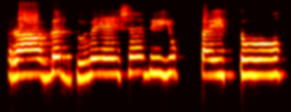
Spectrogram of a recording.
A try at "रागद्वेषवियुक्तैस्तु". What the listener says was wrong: don't drag the two, it is half. Vesha, once more.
